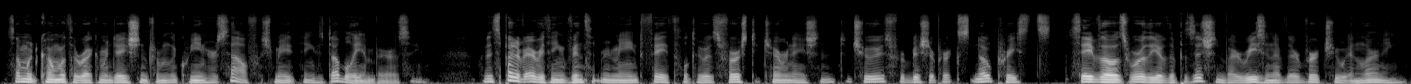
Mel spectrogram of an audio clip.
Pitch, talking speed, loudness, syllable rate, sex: 100 Hz, 195 wpm, -20 LUFS, 5.9 syllables/s, male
